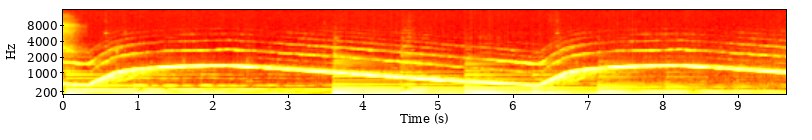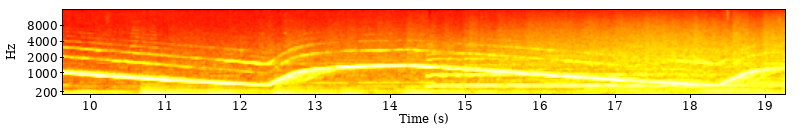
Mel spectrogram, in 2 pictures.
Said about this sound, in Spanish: Las sirenas volvieron a reverberar por las calles, los pasos de botas corriendo, gritos, llamados.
